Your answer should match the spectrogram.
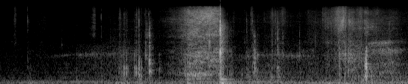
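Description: A sliding paper trimmer's cutting head is drawn along its rail, slicing a thin strip off a sheet of printed paper. It makes one short swish about two seconds in that ends in a sharp click.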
